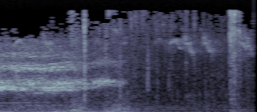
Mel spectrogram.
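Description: A police car skids to a stop behind another car at a home with a loud tire squeal lasting about a second, followed by a low engine rumble that settles and fades. No one speaks.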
